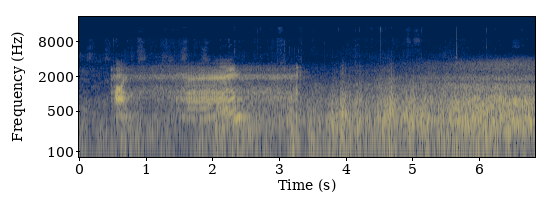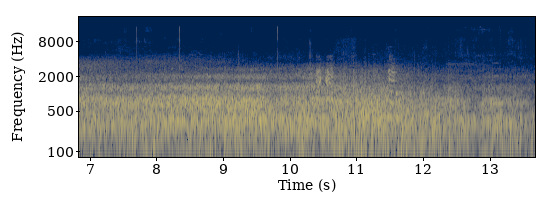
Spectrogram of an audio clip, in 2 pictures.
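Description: RAF Red Arrows jets roar past in tight formation at an airshow display, a loud, broad, sustained rush of engine noise that swells and holds for several seconds, with a brief harmonic tone and wind buffeting early on.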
